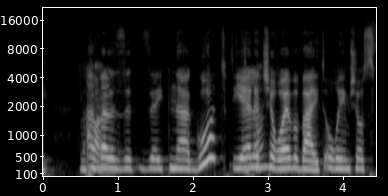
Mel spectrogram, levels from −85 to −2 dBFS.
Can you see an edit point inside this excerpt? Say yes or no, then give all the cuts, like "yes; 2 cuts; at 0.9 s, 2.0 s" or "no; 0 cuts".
yes; 2 cuts; at 1.2 s, 2.5 s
